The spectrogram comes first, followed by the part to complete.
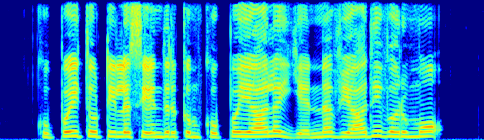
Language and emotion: Tamil, fearful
